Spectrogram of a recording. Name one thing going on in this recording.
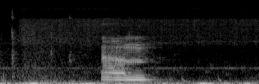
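A portal gun in a game fires with a short buzzing electronic zap.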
